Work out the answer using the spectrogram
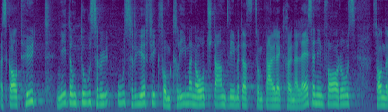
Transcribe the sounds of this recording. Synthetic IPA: əsɡ̥ɔːthʏtnɪdʊmtː | uːsryəfɪɡfɔmkʰliːmanoːtʃtandvʋimədast͡sʊmtaɪlhɛt̚kœnːəlɛːsənɪmfɔːɾus | sɔnd̪ə

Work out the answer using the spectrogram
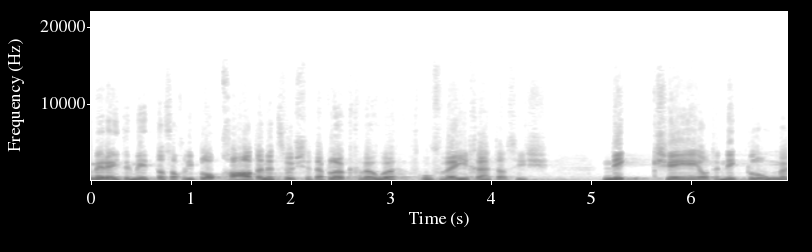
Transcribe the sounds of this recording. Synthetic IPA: mɪɾhɛɪd̪əɾmɪt̪ːosoχlib̥lɔkʰɑːd̪ənət͡sʋɵʃːəd̪æblœkχʋœwəufʋɛɪχəd̥̪ɑsɪʃ | nɪtkʃeːɔd̥̪əɾnɪk̚klʊŋːə

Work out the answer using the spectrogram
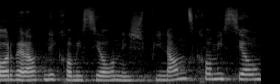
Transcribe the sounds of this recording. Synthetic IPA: oːɾbeɾɑːt̪ən̩dikʰɔmisjoːnɪʃfinɑnt͡skʰɔmisjoːn

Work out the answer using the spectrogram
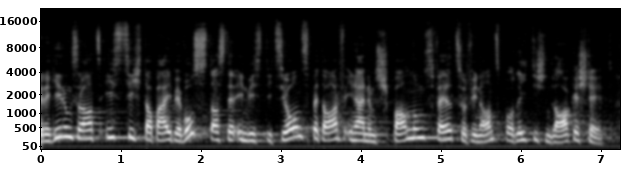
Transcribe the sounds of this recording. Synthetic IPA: eɾeɡiːɾʊŋsʁaːtɪstsɪçd̥ɑbaɪbevʊstd̥ɑsd̥eːɾʔɪnvɛstit͡sjoːnsb̥edɑɾfɪnaɪnəmʃpɑnʊŋsfɛlt̚t͡suːɾfinɑnt͡spoliːtɪʃn̩laːɡəʃtḛːt

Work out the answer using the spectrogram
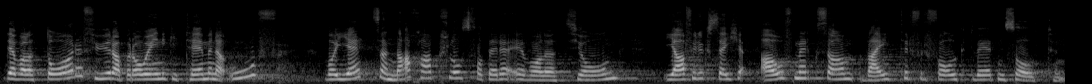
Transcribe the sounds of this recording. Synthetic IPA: d̥ievolatoːɾəfyːʁənɑːbəɾoʊeɪnɪɡətʰeːməna̰ʔuːf | voːjɛt͡stannɑːχɑpʃlʊsfodeːɾəʔevoluat͡sjoːn | jɑːfylksɛɪçəʔɑʊfmɛksaːmvaɪtʰəɾfɛɾfɔlktveːɾdn̩zɔltʰən

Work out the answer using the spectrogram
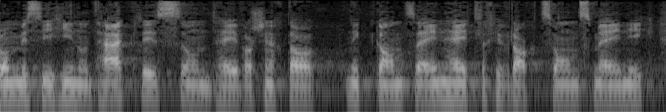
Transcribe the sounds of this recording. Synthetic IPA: ɔmiːsiɦiːnʊnthɛːkrɪsəʊndhɛɪʋɑːɾʃiːnlɪχd̥ɑː | nɪt̚ɡ̥ɑnt͡sɛɪnɦɛɪtʰlɪχifɾɑkt͡sjoːnsmɛɪnik

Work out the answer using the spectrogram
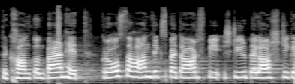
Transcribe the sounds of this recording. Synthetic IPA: d̥ɛɾkʰɑnt̪onbæɾnɦɛt̪ | ɡ̥ɾoːsəɦɑnd̪lɪsb̥ɛd̪ɑɾfbiʃtyːɾbɛlɑstɪɡə

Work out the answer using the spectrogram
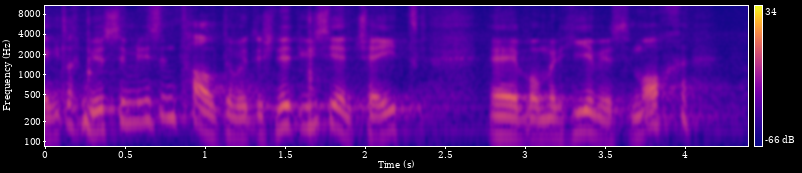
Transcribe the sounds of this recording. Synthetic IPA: ɡən̩tlɪχmyəsːənmɪɾyːsɛnt̪hɑlt̪əʋœld̪ɪʃnɪdysiɛntʃɛɪdɛːʋomɪɾɦiːəmyəsəmɑ̰χə

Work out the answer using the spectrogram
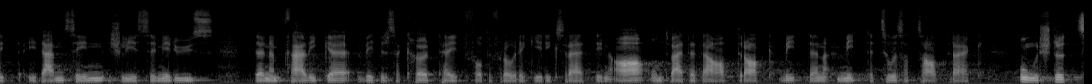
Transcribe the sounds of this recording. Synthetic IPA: ɪɪd̥æmsɪnʃliːsəmiːɾyːs | d̥ɛnɛmpfæliɡ̥əʋɪd̥̪əsɛkχøːthɛɪtfɔd̥əɾfɾaʊɾɛɡ̥iːɾɪksɾæːtɪnɑːʔʊndvæːɾd̥əd̥̪æɑːt̪ɾɑːɡ̥ɪmɪt̚d̥ɛt͡suəsɑt͡sɑːt̪ɾæːɡ | ʊŋəɾʃtʏt͡sə

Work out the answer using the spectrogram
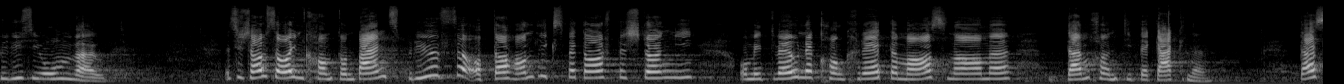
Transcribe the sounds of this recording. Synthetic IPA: fʏɾysiʊmvælt | əsɪʃɑʊsoɪmkʰɑnt̪onbæːɾnt͡spryəfəɔb̥̚d̥̪ɑːɦɑnd̪lɪksb̥ed̥ɑɾfb̥ɛʃtœŋːi | ʊmɪtʋɛlnəkʰɔŋkʰɾeːtəmɑːsnɑːməd̥ɛmχœntib̥eɡ̥æɡ̥nə | d̥æs

